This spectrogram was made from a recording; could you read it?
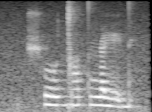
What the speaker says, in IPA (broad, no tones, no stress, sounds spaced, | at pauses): t͡ʃʰ o ɡ͡ǀ ə tˤ ŋ e d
